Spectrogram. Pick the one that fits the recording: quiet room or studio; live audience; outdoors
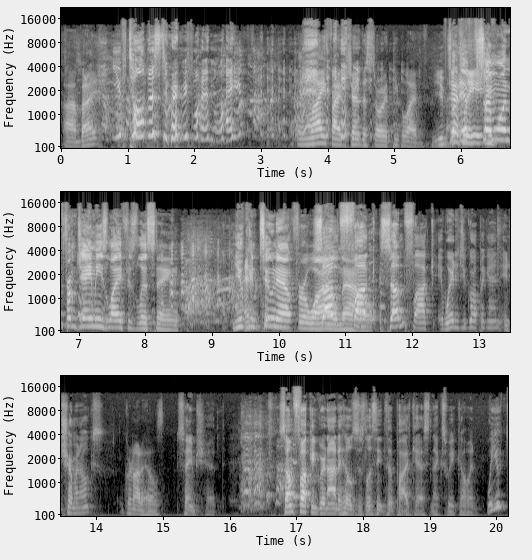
live audience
